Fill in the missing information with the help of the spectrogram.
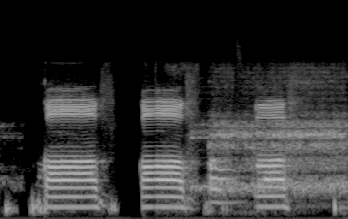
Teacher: زبان کی جڑ جب کوے کے قریب سے نرم تالو سے لگے تو اس سے قاف ادا ہوتا ہے · آپ کو یہ محسوس ہوگا کہ زبان کی جڑ اوپر تالو سے لگ رہی ہے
